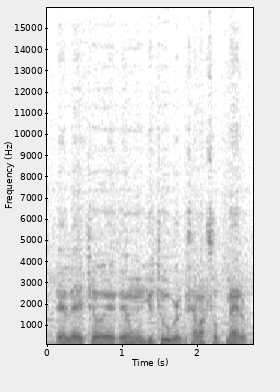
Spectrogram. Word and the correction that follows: Submato: Mato se escribe, Submato,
